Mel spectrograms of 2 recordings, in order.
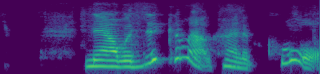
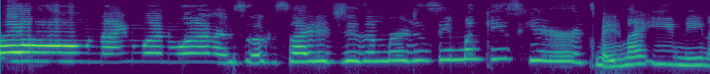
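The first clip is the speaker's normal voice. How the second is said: much higher, thrilled squeal of delight; voice went up excited; 13 semitones higher, 3 dB louder than usual. Real, not acted. Host greeting Emergency Monkey in a real excited squeal. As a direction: let the pitch fly up with real excitement. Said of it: "My voice went up a little bit".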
